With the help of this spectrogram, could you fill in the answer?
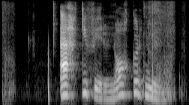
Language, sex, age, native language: Icelandic, female, 8, Icelandic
